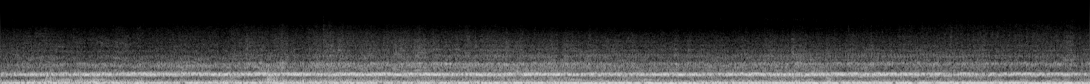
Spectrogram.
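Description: A train running on an elevated track: a steady drone with a fainter higher tone over a low rumble, unchanging throughout.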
